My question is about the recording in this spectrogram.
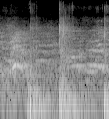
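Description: A soccer ball kicked twice on artificial turf in a large indoor hall, two sharp thuds about half a second apart, over players and spectators shouting.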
